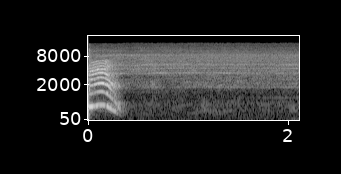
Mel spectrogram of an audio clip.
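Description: A child shouts "here", then a toy mini quadcopter's tiny electric motors give a faint, steady high buzz.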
